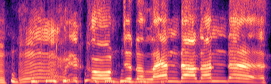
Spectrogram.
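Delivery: put-on Australian accent. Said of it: "all these accents are coming in my head".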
